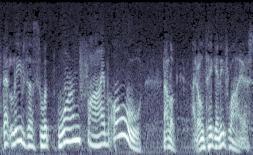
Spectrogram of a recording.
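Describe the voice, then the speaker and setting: An actor playing a wheedling American husband, a gambler in debt, pleading like a hustler in a 1970s radio drama. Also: male voice, fairly high pitch, wildly swooping pitch, full character voice. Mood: desperate, pleading. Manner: pleading, fast-talking hustler. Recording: noisy, dull vintage radio broadcast.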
